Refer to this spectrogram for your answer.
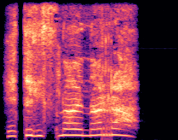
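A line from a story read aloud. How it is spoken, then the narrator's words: Excited whisper. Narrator (Russian): прошептала Сибирочка, и сердце ее сильно забилось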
